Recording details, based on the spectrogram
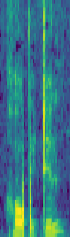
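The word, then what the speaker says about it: L'Hôpital: चलें, again applying L हॉपिटल rule. लिखने में हॉस्पिटल आएगा बट इसकी प्रोनाउंसिएशन होती है हमारी हॉपिटल।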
